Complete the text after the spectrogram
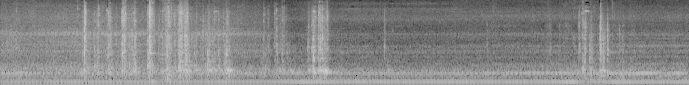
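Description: An excavator bucket scrapes and knocks into soil.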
